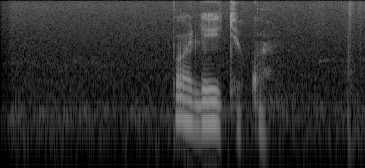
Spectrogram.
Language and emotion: Russian, sad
